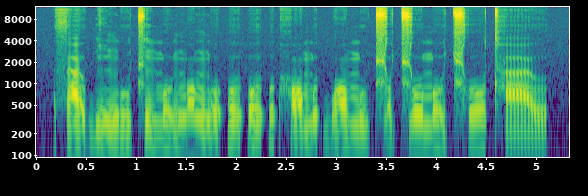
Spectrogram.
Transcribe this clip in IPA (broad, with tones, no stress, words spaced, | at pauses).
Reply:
θa˨ʊ̯ ɡĩ˨ŋu˦ t͡ɕũ˦˨mo̰˦˨ʊ̯ŋɔ˦ŋo˨ ʔo̰˦˨ʊ̯ʔo̰˦˨ʊ̯ʔʊ˦ʔhɔ˨ mʊ˦ʔbɔ˦ mṵ˦˨t͡ɕɔ̰˦˨ t͡ɕo˦ʊ̯mo̰˦˨ʊ̯t͡ɕʰo˦ tʰa˨ʊ̯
